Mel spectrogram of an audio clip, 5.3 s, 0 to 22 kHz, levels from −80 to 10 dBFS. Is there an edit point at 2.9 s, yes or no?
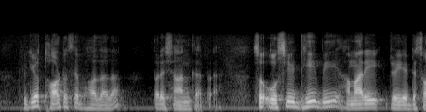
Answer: no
